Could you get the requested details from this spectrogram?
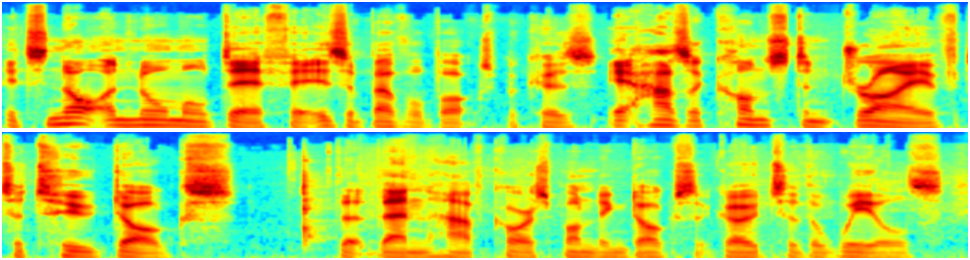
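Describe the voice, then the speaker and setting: A man's voice: on the low side, fairly even intonation, normal speed, few pauses, a little hiss or hum. A British man in his thirties narrating a restoration video in an understated, conversational way with casual asides. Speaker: host of restoration video series. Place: barn workshop. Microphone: clip-on lapel mic.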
